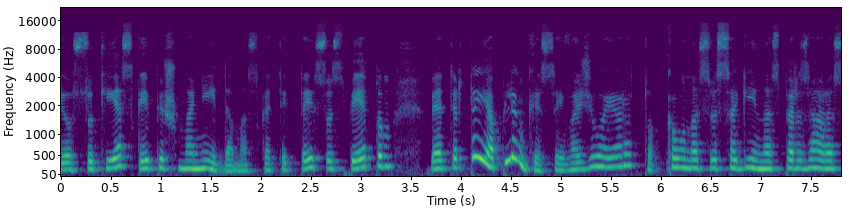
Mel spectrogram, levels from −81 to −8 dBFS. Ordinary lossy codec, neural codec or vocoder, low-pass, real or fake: Opus, 24 kbps; none; 14.4 kHz; real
